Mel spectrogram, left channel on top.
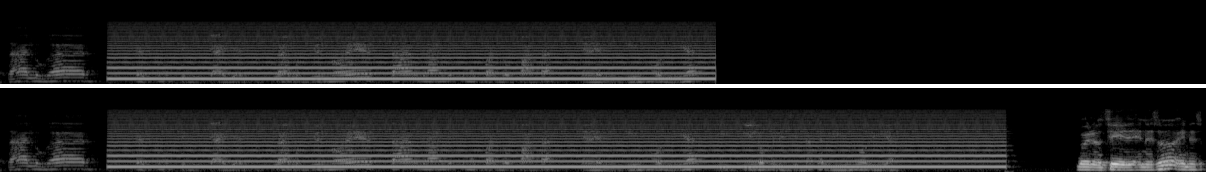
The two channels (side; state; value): left; drops out; at 7.2 s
